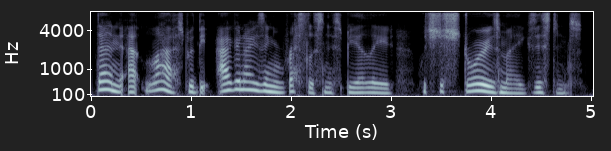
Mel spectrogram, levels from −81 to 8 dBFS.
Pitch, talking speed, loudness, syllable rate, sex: 205 Hz, 155 wpm, -18 LUFS, 5.1 syllables/s, female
